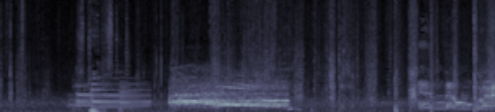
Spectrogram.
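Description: Young men's voices: a drawn-out call about a second in, then a loud yell lasting about a second and a half, falling in pitch at the end.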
